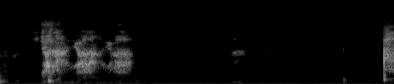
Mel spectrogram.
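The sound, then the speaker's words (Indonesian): A person fakes snoring with three quick, breathy, rasping snorts, then quiet with faint stray noises and one more sharp breathy burst at the end. “Nanti tidur dulu boleh. Ngorok dong ngorok.”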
